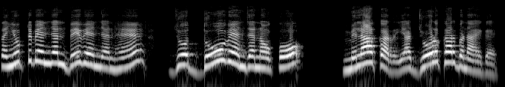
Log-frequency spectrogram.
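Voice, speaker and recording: A high-voiced young woman teaches an exam-prep grammar lesson. She speaks slowly and deliberately, repeating each key point so it sticks. Her delivery is patient and explanatory. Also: big pitch swings.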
